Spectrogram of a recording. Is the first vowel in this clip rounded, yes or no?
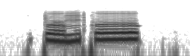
yes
